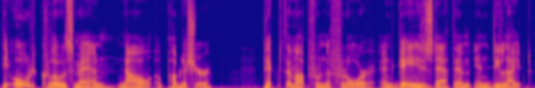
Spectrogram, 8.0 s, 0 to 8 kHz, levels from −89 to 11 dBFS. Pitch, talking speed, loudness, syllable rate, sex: 105 Hz, 140 wpm, -19 LUFS, 3.5 syllables/s, male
